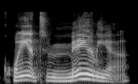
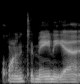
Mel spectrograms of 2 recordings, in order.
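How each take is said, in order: First: The 'ant' part is emphasized. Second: The 'ant' part is not emphasized. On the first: The speaker calls it right. "Ant-Man is in the title, but they're not highlighting it" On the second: The speaker calls it wrong. "which is called Quantumania"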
